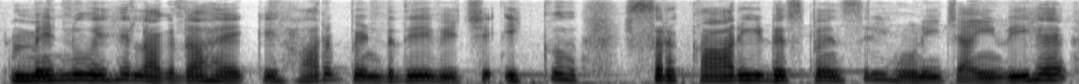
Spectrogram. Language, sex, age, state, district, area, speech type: Punjabi, male, 18-30, Punjab, Fatehgarh Sahib, rural, spontaneous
